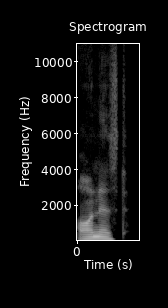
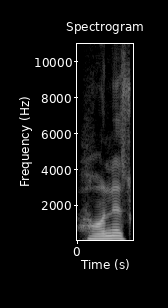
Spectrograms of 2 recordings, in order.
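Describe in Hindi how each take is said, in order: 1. शुरू की 'h' आवाज़ छोड़ दी जाती है। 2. शुरू में 'h' की आवाज़ बोली जाती है।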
